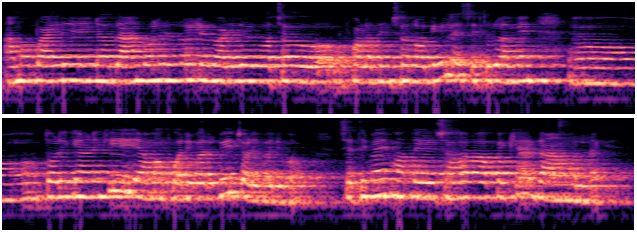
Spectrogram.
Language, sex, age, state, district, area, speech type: Odia, female, 60+, Odisha, Khordha, rural, spontaneous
